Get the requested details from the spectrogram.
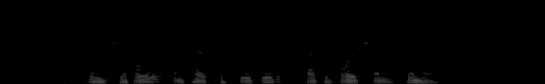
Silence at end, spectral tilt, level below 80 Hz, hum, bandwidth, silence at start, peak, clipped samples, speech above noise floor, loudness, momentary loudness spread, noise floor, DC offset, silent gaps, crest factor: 0 s; -8 dB/octave; -80 dBFS; none; 16 kHz; 0.05 s; -44 dBFS; under 0.1%; 27 dB; -60 LUFS; 5 LU; -86 dBFS; under 0.1%; none; 18 dB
